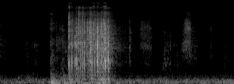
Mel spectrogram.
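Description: Island Time Wellness Love Oracle cards shuffled by hand in a close, crisp riffling burst lasting about half a second, followed by a few softer card flicks and handling sounds in a quiet room.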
